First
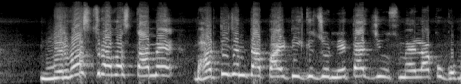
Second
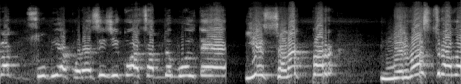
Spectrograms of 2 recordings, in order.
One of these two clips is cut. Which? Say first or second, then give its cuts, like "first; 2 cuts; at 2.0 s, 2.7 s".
second; 1 cut; at 2.3 s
